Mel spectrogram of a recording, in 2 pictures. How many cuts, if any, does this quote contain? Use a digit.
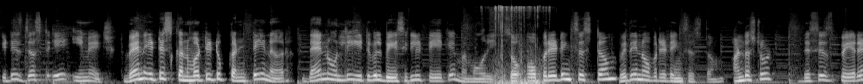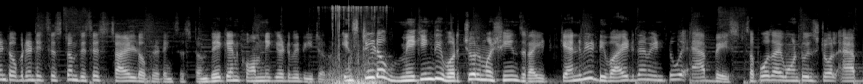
2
